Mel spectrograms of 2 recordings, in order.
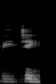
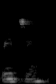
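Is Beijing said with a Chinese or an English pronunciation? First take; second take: English; Chinese. First: It is said with an English-style pronunciation. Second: It is said with a Chinese-style pronunciation. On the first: "didn't say Beijing" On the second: "he said it like the way Chinese people would say"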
